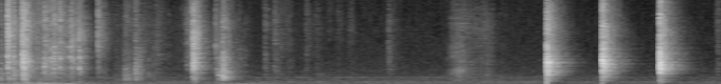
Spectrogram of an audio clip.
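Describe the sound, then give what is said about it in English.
Cards being drawn from a Kipper card deck: a run of soft swishes and light flicks, followed by three sharp, loud snaps close together near the end, with no talking. “let me go ahead and get four cards from the Kipper deck right quick. See where we're at. I'm going to get these cards.”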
